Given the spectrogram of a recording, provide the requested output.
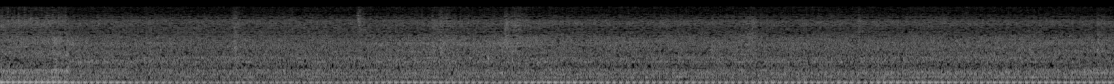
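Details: Honda Click 125 scooter at 58 km, after engine overhaul for a cricket-like internal noise, warming up to check for oil or coolant leaks: even, steady idle with smooth low pulsing and no metallic knock or chirp; now quiet and healthy.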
